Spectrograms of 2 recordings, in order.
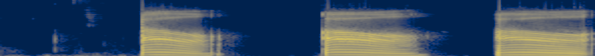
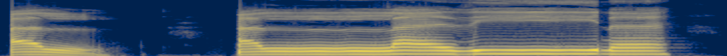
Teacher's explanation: dari tepi lidah bagian depan kiri dan kanan, keduanya menyusur sampai ke ujung lidah, kita sentuhkan ke langit-langit depan. Langit-langit atas depan. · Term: huruf lam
